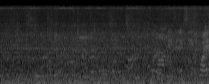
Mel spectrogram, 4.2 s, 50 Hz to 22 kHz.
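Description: Steady low rumble of a Circle Line C830C metro train standing at a station with its doors open, with faint voices of people in the background.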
